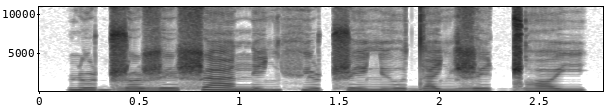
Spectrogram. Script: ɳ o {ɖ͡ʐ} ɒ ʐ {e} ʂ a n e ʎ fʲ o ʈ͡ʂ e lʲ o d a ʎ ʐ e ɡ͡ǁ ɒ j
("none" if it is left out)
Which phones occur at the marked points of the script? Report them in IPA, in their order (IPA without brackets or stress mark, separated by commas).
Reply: ɖ͡ʐ, e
